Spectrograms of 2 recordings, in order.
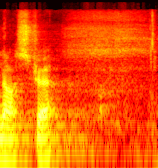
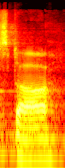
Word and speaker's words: Nostr: little vested interest in in Nostra not Star as it should be pronounced um was that me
